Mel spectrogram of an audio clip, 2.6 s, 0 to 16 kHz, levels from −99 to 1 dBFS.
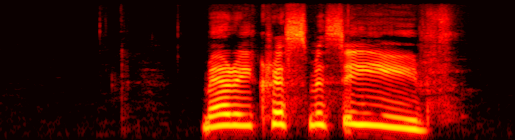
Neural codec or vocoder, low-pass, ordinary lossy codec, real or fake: none; 14.4 kHz; none; real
